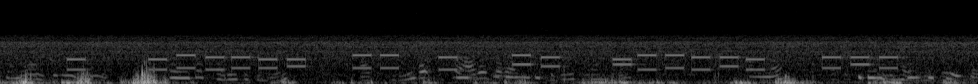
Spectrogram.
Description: DTMF, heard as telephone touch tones, dialled by hand, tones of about 190 ms, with phone line noise and the noise of a park. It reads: 1 162547 66 2 #8 *36281 505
